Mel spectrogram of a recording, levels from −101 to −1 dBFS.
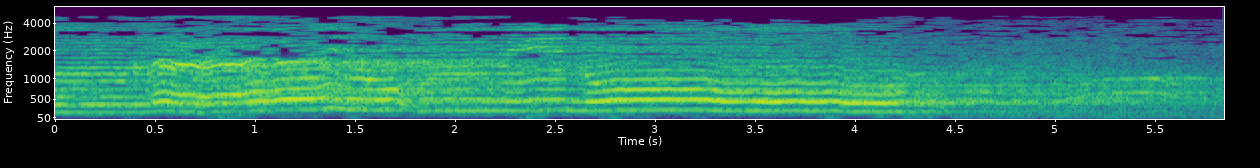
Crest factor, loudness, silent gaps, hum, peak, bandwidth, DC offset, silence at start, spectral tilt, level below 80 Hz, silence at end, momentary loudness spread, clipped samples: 14 dB; -15 LUFS; none; none; -2 dBFS; 5 kHz; under 0.1%; 0 s; -8.5 dB/octave; -62 dBFS; 0 s; 15 LU; under 0.1%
